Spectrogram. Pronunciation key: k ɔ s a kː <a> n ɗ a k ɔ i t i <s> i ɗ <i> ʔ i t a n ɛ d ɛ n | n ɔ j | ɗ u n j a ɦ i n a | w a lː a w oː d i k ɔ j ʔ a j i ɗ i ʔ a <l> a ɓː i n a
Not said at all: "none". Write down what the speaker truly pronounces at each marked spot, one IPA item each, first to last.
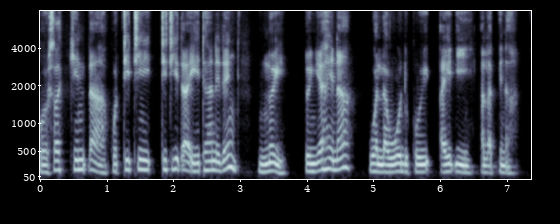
i, t, a, l

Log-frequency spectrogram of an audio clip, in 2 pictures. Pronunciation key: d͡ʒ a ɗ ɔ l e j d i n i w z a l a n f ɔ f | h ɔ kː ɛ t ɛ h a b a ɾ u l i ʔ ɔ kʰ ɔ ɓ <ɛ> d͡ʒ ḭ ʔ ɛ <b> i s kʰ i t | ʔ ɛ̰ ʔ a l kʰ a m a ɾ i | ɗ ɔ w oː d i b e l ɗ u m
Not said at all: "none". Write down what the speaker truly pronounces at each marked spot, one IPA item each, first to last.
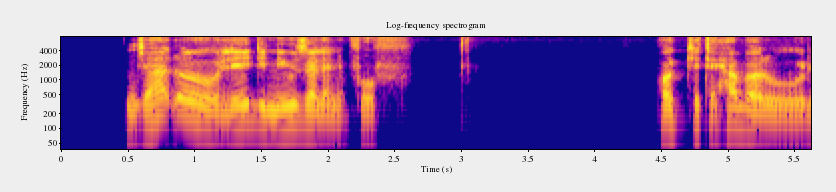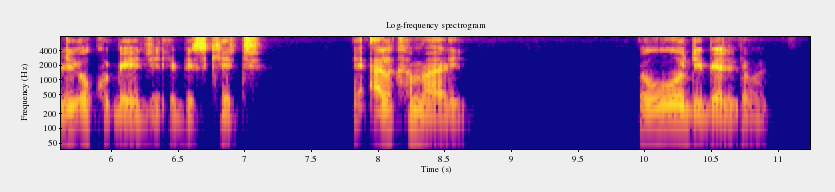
e, b

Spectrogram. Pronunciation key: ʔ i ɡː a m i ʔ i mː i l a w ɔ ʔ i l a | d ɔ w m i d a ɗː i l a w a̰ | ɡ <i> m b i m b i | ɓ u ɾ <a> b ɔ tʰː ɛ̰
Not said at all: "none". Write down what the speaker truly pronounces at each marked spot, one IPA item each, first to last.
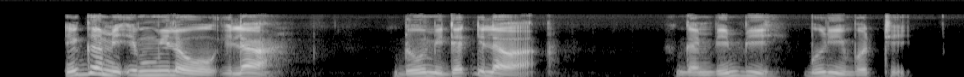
a, i

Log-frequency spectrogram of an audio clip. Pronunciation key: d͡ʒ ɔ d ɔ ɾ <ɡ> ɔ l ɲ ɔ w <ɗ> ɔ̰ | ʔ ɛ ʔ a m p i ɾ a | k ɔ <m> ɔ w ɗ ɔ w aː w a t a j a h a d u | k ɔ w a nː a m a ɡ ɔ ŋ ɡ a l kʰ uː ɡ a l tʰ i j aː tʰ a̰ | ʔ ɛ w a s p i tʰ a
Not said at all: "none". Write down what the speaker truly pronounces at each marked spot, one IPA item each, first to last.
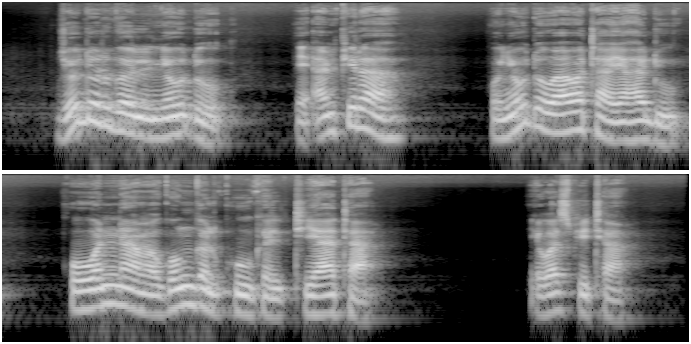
ɡ, ɗ, ɲ

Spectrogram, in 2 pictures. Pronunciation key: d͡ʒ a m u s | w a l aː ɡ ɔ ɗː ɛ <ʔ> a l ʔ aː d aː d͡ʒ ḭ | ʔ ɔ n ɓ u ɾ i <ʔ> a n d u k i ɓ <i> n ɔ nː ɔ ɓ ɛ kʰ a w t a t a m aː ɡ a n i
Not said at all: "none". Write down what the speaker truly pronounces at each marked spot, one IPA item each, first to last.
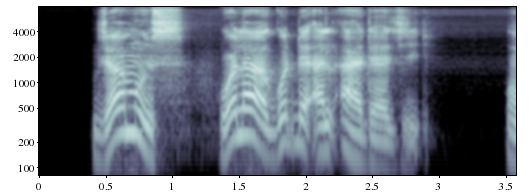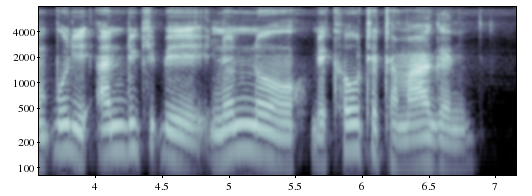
ʔ, ʔ, ɛ

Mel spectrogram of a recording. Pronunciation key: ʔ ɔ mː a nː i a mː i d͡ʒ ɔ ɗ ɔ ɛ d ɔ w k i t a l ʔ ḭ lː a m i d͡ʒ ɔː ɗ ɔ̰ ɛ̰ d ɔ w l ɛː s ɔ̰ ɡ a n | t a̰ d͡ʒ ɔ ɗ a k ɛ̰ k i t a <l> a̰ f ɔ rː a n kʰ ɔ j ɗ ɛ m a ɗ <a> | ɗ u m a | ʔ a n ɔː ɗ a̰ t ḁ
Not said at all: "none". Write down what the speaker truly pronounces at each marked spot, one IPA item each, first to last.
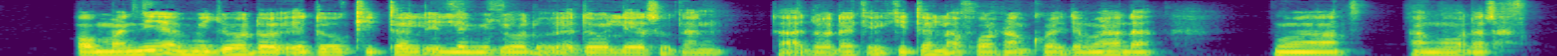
l, a

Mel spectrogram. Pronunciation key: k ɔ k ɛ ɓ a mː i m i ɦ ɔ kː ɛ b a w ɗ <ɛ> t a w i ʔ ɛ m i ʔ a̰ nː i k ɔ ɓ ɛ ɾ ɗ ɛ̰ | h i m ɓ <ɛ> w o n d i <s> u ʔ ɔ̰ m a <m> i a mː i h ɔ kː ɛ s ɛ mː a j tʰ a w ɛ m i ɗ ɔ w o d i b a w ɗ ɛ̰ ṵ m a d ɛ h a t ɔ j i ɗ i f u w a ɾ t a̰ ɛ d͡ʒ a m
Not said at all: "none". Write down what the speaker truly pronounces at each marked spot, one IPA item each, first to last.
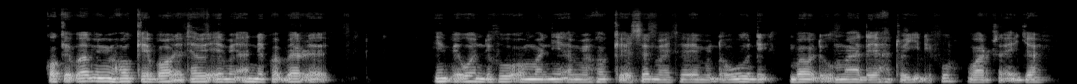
ɛ, ɛ, f, n

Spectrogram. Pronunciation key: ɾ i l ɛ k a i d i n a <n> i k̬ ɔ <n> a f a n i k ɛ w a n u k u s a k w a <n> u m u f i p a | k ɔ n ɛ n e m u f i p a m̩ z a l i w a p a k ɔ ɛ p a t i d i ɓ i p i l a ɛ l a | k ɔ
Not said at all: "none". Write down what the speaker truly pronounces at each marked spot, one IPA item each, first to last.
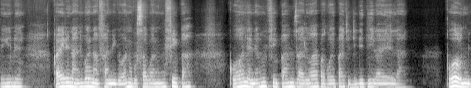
n, n, n

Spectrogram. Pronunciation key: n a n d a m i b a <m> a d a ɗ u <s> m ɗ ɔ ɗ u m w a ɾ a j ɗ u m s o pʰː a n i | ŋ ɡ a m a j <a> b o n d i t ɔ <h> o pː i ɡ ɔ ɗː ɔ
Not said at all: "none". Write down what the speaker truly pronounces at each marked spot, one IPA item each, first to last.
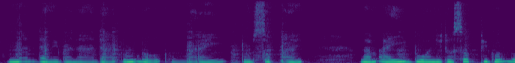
n, none, i, s

